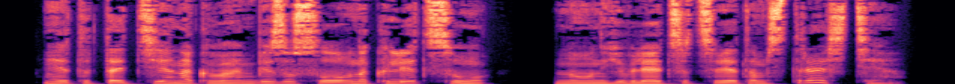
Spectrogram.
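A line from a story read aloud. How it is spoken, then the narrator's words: Soft. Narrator (Russian): мягко проговорила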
